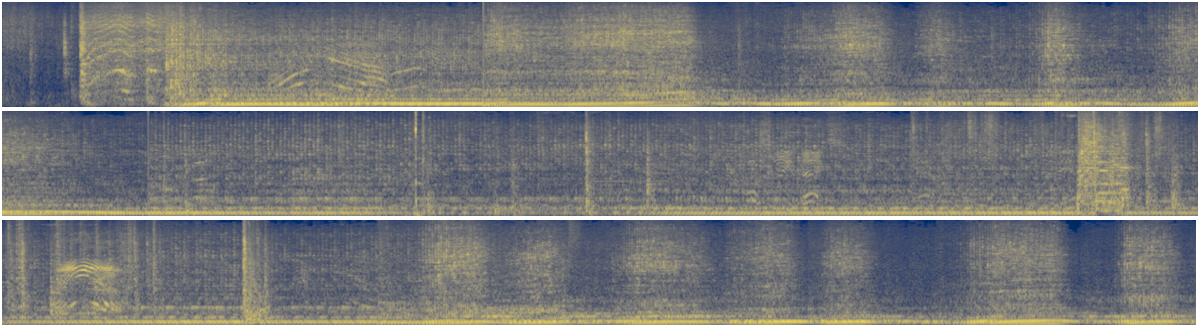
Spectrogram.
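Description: A loud Jeep engine and exhaust rev and roar continuously, rising and falling in pitch, with voices talking over it throughout.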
